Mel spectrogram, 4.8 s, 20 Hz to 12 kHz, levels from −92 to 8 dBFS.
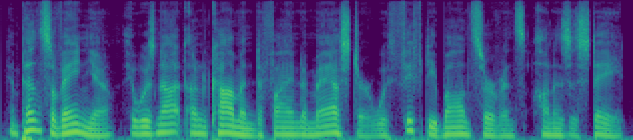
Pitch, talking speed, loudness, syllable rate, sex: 120 Hz, 215 wpm, -20 LUFS, 6.1 syllables/s, male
